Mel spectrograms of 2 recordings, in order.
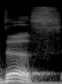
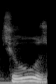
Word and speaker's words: thus: Quando eu tenho palavras começando com TH, vai ter som de D, na mais das vezes, tá? Então, thus e não choose ou qualquer outra pronúncia que vocês tentem falar.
